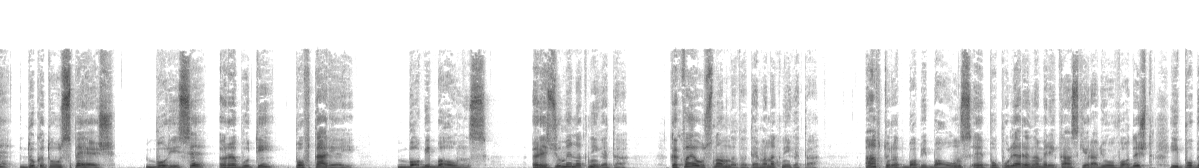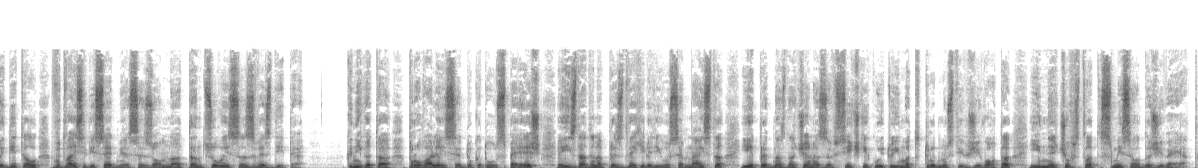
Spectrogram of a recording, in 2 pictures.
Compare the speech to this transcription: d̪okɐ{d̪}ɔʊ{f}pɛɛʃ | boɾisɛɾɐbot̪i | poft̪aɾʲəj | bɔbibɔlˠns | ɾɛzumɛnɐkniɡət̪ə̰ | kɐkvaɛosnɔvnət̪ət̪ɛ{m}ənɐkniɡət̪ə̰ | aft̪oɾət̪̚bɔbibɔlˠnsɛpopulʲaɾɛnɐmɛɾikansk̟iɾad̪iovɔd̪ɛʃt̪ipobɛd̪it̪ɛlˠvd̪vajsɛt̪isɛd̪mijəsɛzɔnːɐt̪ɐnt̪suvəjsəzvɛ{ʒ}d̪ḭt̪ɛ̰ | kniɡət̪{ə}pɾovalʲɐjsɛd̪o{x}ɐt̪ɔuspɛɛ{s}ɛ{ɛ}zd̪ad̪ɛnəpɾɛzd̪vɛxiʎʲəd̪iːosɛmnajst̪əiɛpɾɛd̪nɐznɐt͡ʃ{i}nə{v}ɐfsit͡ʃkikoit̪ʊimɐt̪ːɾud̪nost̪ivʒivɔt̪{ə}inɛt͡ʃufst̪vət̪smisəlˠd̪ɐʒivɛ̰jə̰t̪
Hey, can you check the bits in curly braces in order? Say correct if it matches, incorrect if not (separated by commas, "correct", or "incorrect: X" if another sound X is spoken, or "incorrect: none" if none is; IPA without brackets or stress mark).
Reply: incorrect: t̪, incorrect: s, correct, incorrect: z, correct, incorrect: k, incorrect: ʃ, incorrect: i, incorrect: ɛ, incorrect: z, correct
